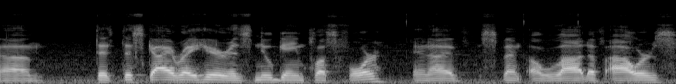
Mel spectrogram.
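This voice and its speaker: A man talks at a very slow pace. His pitch is fairly low and his intonation fairly even. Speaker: gaming streamer. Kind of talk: live gameplay commentary. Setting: live stream while gaming, wearing headphones. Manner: loud.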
